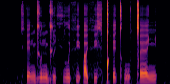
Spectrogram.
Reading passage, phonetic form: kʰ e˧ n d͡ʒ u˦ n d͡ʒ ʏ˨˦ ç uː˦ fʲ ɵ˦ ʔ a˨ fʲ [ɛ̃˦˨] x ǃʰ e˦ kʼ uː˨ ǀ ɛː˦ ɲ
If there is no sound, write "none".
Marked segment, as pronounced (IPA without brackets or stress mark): ɛ˦˨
